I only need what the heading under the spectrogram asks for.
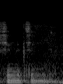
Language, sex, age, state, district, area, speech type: Manipuri, male, 30-45, Manipur, Imphal West, urban, spontaneous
